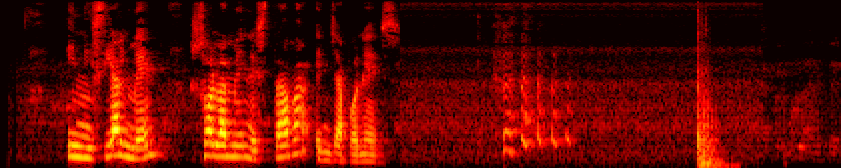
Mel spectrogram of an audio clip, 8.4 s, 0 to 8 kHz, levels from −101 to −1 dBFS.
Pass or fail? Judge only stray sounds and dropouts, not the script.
fail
